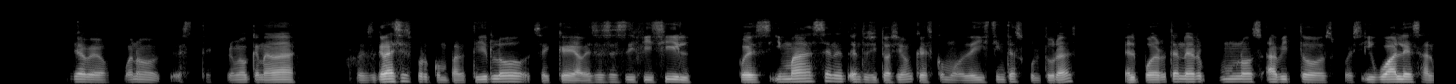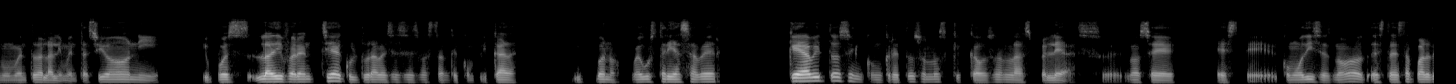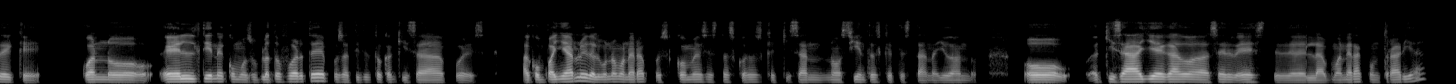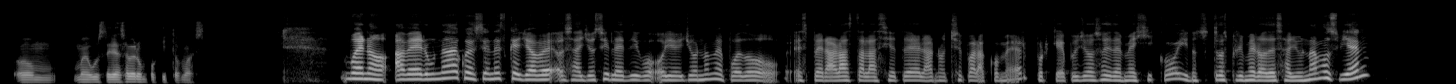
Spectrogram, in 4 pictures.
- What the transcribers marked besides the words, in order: other background noise
- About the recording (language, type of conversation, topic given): Spanish, advice, ¿Cómo podemos manejar las peleas en pareja por hábitos alimenticios distintos en casa?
